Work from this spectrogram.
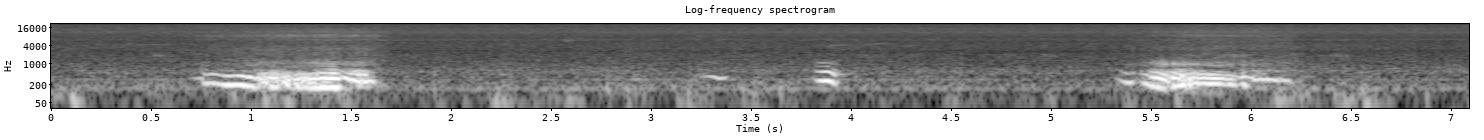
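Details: Sleeping house cat snoring in bed: two rough, rattling snores roughly four and a half seconds apart, each lasting about a second, with a faint soft snuffle between them in a quiet indoor room.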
